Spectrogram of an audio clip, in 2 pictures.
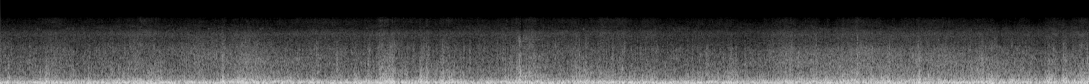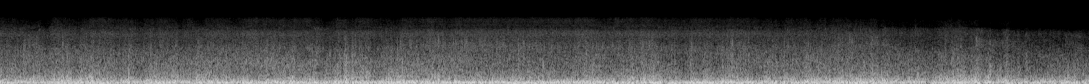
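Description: Wind buffeting the microphone: a steady, loud low rumble with a fainter hiss above it.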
